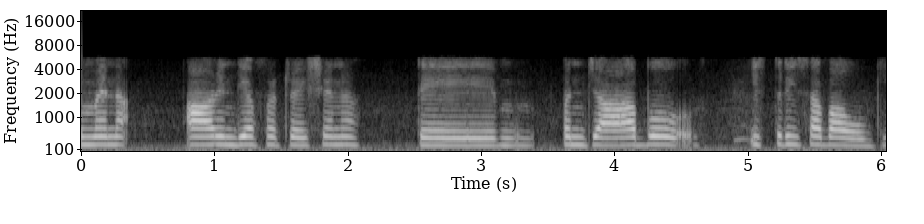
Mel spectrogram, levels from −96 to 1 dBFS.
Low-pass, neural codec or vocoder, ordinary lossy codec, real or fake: 5.4 kHz; codec, 16 kHz in and 24 kHz out, 1 kbps, XY-Tokenizer; Opus, 32 kbps; fake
